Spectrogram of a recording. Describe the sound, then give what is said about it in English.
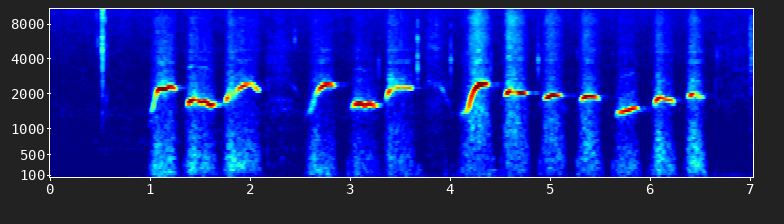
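An old man whistles the tune of knick-knack paddywhack while slowly walking upstairs, about a dozen bright, breathy notes in a bouncy, sing-song rhythm with short gaps, fairly loud and with no talking. “So, old man gets up and slowly walks upstairs, whistling.”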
